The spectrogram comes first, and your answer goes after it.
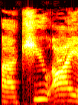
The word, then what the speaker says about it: Qi: And would the Chinese word, I think sometimes it is spelled QI in your book, and some places do it as XI or something, but it's Qi.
